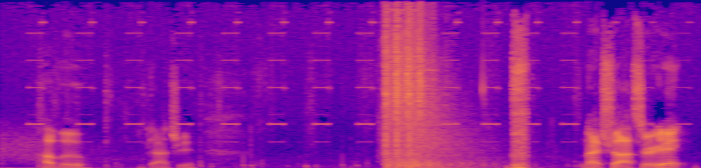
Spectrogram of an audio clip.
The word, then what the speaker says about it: HAVU: He realizes those smokes are tossed, so HAVU, I keep saying that wrong, HAVU can push towards outer yard.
